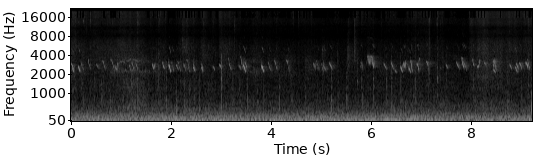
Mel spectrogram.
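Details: Several baby chicks keep up a busy chorus of sharp, high, short peeps, some brighter notes standing out, a few soft clicks and a constant low hum behind.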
